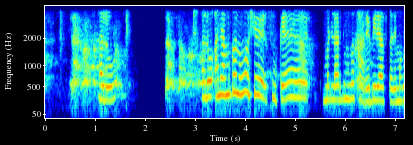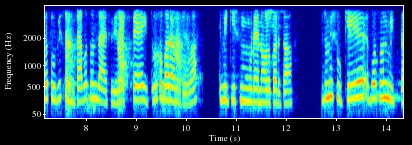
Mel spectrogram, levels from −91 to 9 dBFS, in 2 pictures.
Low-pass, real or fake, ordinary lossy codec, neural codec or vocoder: 3.6 kHz; fake; none; vocoder, 44.1 kHz, 128 mel bands, Pupu-Vocoder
